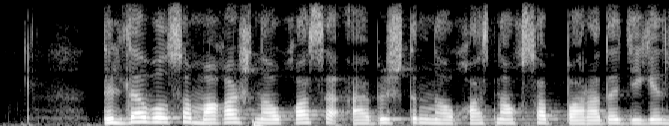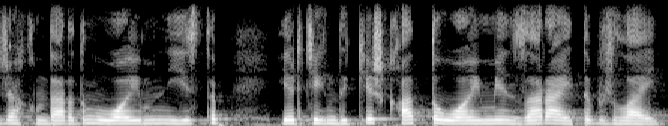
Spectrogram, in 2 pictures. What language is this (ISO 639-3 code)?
kaz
